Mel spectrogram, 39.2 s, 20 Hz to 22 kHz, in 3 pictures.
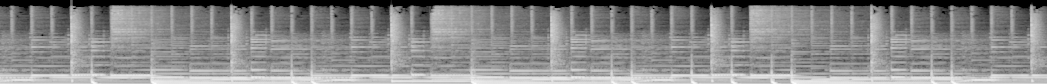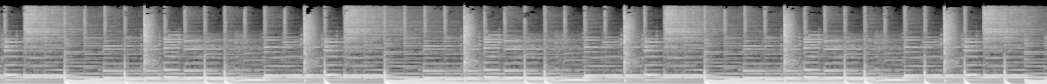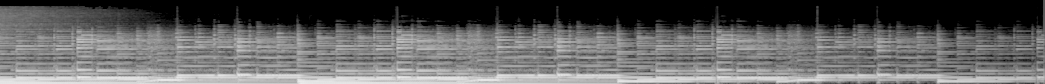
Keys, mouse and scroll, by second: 0.0 scroll down 2, 3.4 click, 5.4 scroll down 1, 5.7 click, 5.7 scroll up 1, 6.0 click, 6.9 click, 7.0-8.2 scroll down 1, 8.2-8.8 scroll down 2, 8.5 click, 8.8 middle click, 9.2 click, 9.7 click, 10.3 scroll up 1, 12.0 click, 12.1 middle click, 12.3-14.2 scroll up 1, 14.2-14.7 drag, 14.7 scroll down 1, 18.1-20.6 middle drag, 20.6 scroll up 1, 21.3 shift+middle click, 21.4-22.3 scroll up 10, 22.3-22.9 scroll down 10, 22.9 shift+middle click, 23.0 scroll up 1, 23.5 middle click, 23.7 shift+middle click, 23.8 scroll up 9, 24.8 scroll down 8, 25.0-25.3 shift+middle drag, 25.3 scroll up 1, 26.3 scroll down 2, 27.3-29.8 middle drag, 29.8 click, 30.2 KP_Decimal, 30.6 scroll up 6, 30.9 shift+middle click, 31.3 scroll up 1, 31.5 shift+middle click, 32.0 scroll up 1, 32.4 scroll down 2, 32.9-34.6 scroll up 1, 36.4-39.2 scroll down 2.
